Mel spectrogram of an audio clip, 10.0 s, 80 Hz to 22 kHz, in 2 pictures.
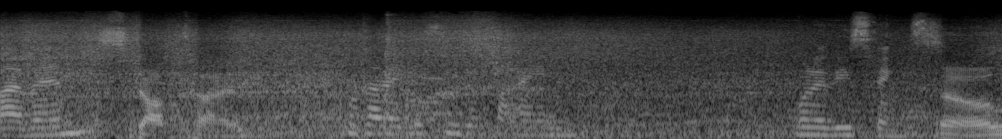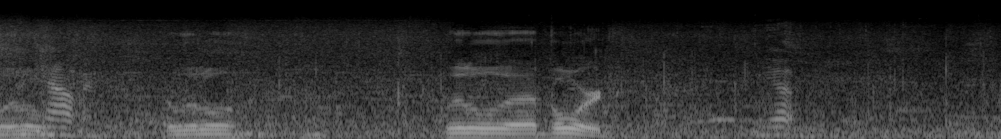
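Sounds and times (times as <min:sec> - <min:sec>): airport terminal background noise: 0:00.0 - 0:10.0.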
